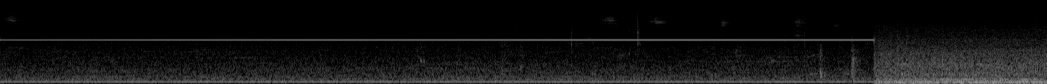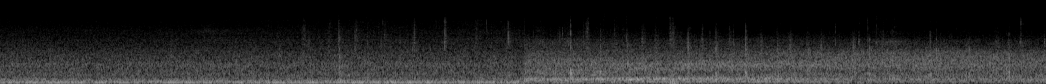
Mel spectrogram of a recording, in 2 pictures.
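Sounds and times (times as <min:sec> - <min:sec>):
high-pitched electronic tone: 0:00.0 - 0:08.8
low hum: 0:00.0 - 0:20.8.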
